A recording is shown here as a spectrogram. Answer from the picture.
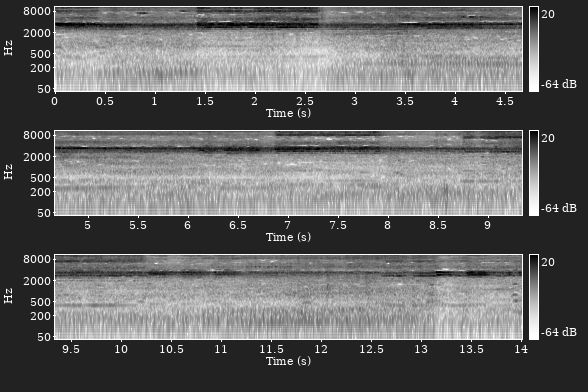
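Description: Motorcycle engines of a large convoy running steadily on the move, with a steady high-pitched tone over the low engine rumble.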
